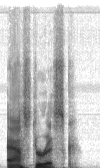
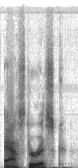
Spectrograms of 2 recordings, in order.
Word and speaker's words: asterisk: Asterisk. Most people, it's supposed to be pronounced asterisk. – Right. – Isk. But most people don't get that isk in there, and they just call it asterisk.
